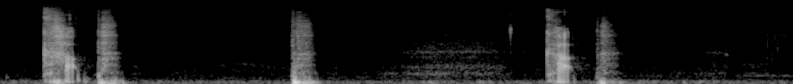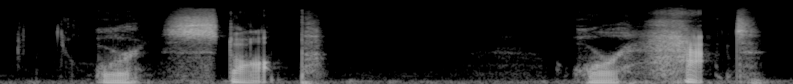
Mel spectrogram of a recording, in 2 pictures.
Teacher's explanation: all of these are voiceless sounds they don't make a vibration on that last consonant sound and if the last consonant sound doesn't make a vibration then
